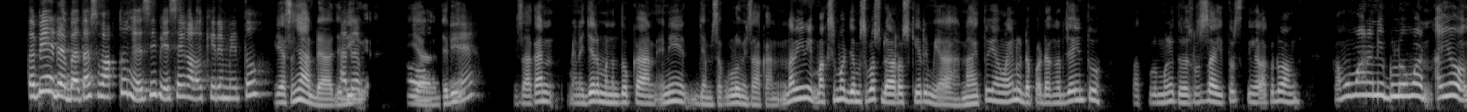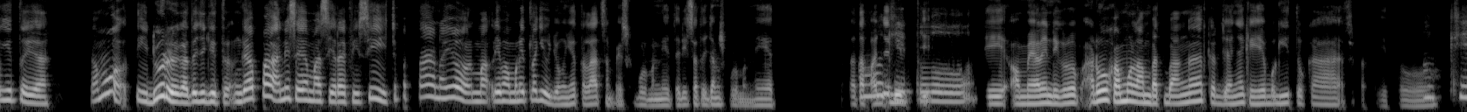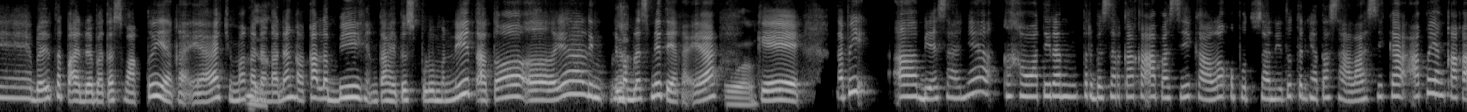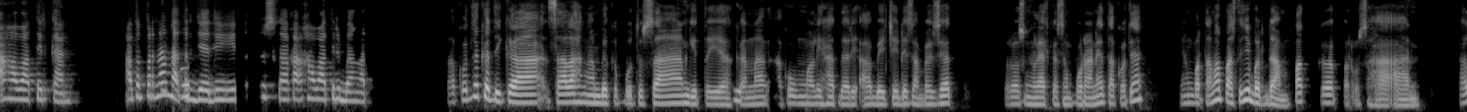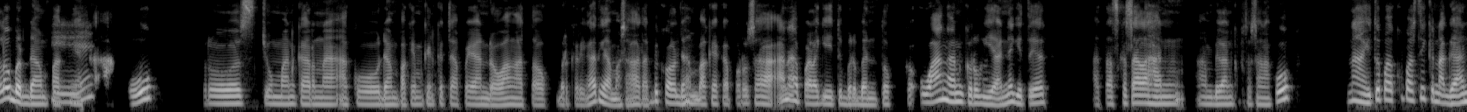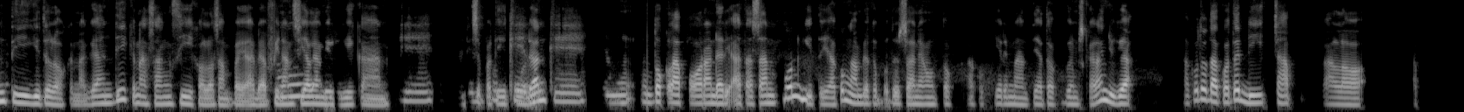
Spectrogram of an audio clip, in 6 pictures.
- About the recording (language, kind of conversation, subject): Indonesian, advice, Bagaimana cara mengatasi perfeksionisme yang menghalangi pengambilan keputusan?
- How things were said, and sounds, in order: other background noise; tapping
